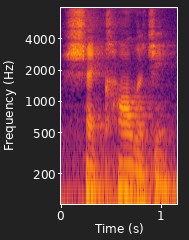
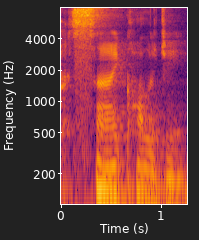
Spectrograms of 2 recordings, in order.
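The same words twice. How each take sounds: First: "psychology" begun straight on the S, no P; silent P. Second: "psychology" with an audible P puffed before the S; P pronounced. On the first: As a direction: say "psychology" slowly as sai-KOL-o-gy. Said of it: "nó là âm câm mà nên chúng ta sẽ đọc là". (đọc "psychology" chậm, âm P câm) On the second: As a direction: wrongly sound the first letter of "psychology", p-sai, slowly. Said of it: "chứ chúng ta không đọc là". (đọc "psychology" bật cả âm P ở đầu, chậm) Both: Shown as a demonstration.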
